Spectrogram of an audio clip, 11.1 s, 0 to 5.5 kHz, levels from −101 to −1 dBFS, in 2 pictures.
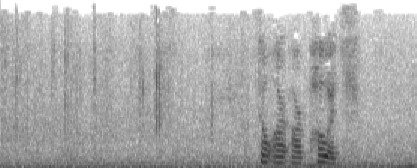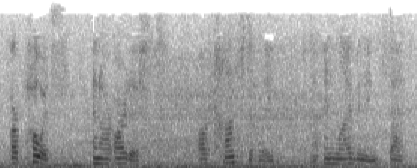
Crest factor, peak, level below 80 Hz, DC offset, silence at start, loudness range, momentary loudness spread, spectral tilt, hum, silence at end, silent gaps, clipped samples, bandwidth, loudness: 20 dB; -12 dBFS; -42 dBFS; under 0.1%; 0 s; 5 LU; 17 LU; -5.5 dB/octave; none; 0 s; none; under 0.1%; 5.4 kHz; -32 LUFS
